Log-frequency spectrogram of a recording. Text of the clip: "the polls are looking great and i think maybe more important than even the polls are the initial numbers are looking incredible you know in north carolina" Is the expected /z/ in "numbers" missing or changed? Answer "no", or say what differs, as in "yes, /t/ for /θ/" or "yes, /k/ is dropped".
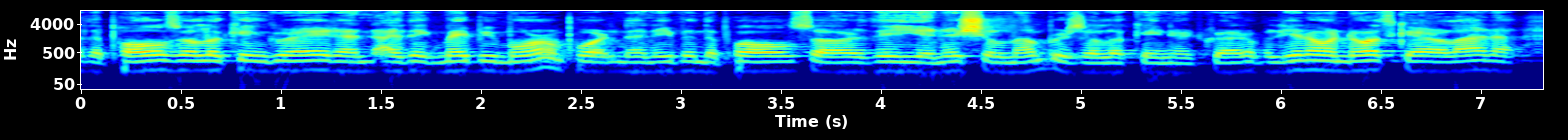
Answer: no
